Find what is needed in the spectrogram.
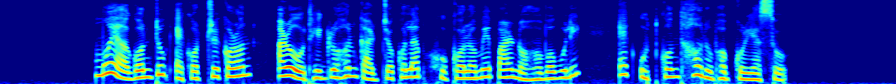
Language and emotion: Assamese, fearful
